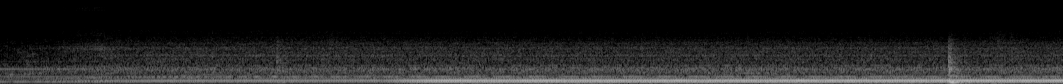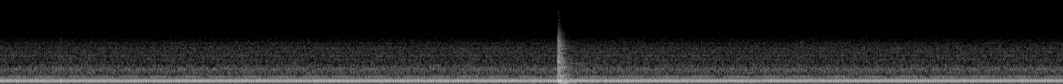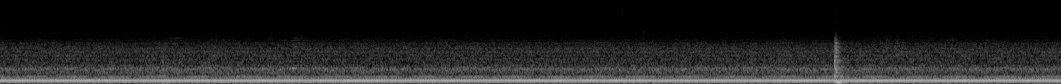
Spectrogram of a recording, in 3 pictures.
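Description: Emerson microwave oven running with snow inside, a steady electrical hum that grows louder about four seconds in and then holds even. A few single sharp clicks stand out, the loudest about sixteen seconds in, but there is no run of popping or sparking from the snow.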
